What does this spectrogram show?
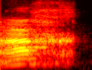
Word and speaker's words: acht: acht, Acht না আখ একটা খয়ের মতো উচ্চারণ হবে আখ।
